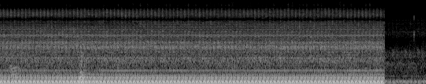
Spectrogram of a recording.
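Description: A log splitter engine runs steadily while firewood is being split outdoors, a loud continuous droning hum close by that cuts off abruptly near the end.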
